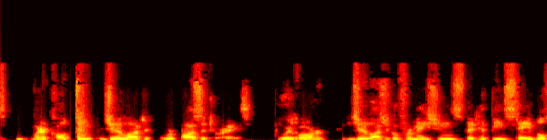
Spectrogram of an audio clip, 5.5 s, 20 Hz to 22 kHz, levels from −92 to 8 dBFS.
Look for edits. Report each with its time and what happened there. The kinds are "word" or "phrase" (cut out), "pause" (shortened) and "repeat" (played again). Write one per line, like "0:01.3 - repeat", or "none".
0:02.9 - word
